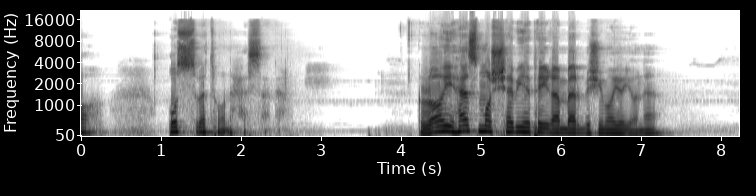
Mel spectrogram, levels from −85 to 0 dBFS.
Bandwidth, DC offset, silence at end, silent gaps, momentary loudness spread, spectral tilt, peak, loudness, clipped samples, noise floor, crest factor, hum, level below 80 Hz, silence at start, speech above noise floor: 17 kHz; under 0.1%; 0.95 s; none; 11 LU; -4.5 dB/octave; 0 dBFS; -9 LUFS; 1%; -57 dBFS; 12 dB; none; -34 dBFS; 0 s; 49 dB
